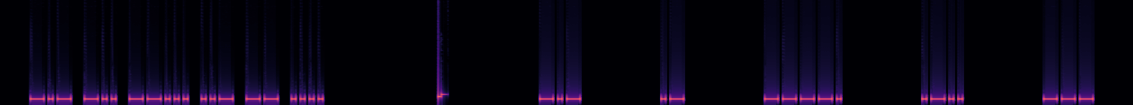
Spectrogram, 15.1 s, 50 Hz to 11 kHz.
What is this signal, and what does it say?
Morse code, heard as a keyed tone, about 21 wpm, spaced as for 11 wpm, 700 Hz. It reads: KD7UMH KA9LO
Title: USA Call Signs - 6 Characters - 6x Character Spacing - 20wpm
